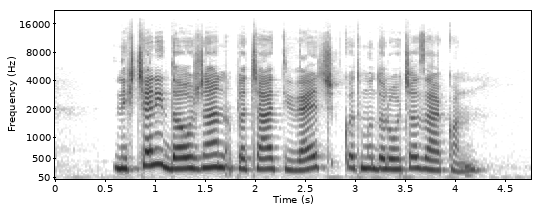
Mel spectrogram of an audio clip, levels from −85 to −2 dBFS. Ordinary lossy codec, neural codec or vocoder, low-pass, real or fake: none; none; 19.8 kHz; real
